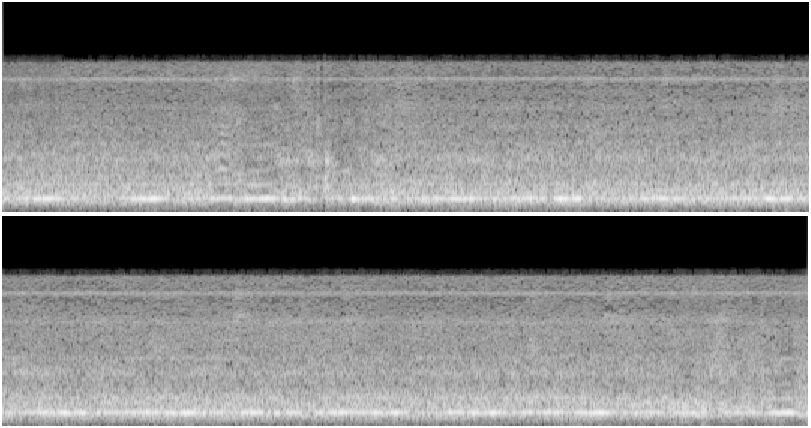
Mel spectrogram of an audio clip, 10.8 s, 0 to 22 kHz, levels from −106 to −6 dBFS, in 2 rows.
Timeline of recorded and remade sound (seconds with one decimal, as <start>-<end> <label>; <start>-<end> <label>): 0.0-1.4 recorded; 1.4-2.6 remade; 2.6-9.8 recorded; 9.8-10.8 remade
